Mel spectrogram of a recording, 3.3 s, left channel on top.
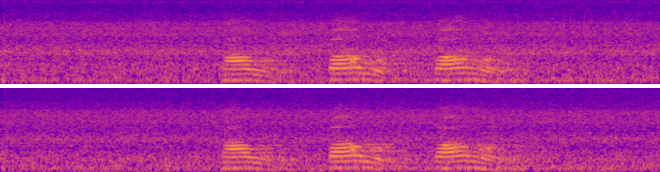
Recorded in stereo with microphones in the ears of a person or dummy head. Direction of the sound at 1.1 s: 5° left (ahead or behind).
